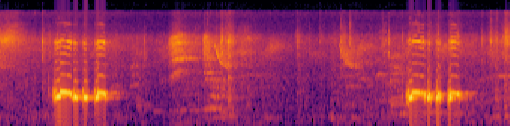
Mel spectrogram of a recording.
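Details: Clear-singing local zebra dove, good as a lure: two bursts of fast staccato cooing about three seconds apart, with soft rustling and light knocks in between.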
